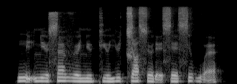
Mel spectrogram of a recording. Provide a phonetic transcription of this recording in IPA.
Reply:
n ḭ˨ lʲ ø˨ s æ˦ v ø˨ lʲ ɯ˨ kʲ ɯ˨ j y˦ t͡ɕ ɑ˦ s ø˨ ɾ ḛ˦˨ s e˨ s i˦ ɡʷ æ̰˨

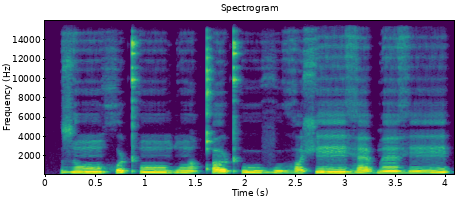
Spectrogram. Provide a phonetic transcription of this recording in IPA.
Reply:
z õː x o ʈʰ õː b õː qʼ o ʈʰ uː v u ɦ ɒ ʃ ẽː ɦ æ b æ̃ ɦ ẽː

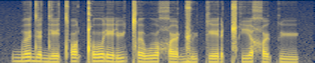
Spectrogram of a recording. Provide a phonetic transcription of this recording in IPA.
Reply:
b ə d ə d e tʼ ɔ ǃ o ɾ e ɾ y ǀ ə w u χ œ ɡ͡ǁ y k e ɾ ə ǁʰ i χ ø k y

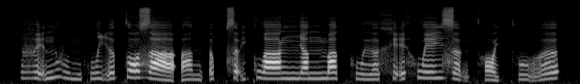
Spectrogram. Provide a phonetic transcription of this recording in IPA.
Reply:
v ḛ˧˥ n v ṳ˨˩ m k w ḭ˧˥ ə̯ t̪ ɔ˧ z aː˧˩ ʔ a̤˨˩ n ʔ ə˦˥ p̚ s ə̰˧˥ j k w aː˧ ŋ ɲ a˧ n m a˦˥ t̚ h w ɨ˨˦ ə̯ x ḛ˧˥ h w e˧ j z ə̰ː˧˨ ŋ t̪ʰ ɔ˧˩ j t̪ʰ ṵ˧˥ ə̯

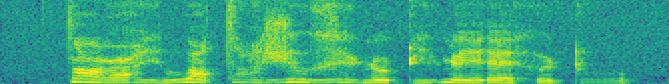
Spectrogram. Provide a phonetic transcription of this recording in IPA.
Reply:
tˤ õ˥˧ ʕ e̤˥˧ β o˥˧ tˤ a̤˥˧ ʒ ɯ˥˧ ɣ ɛ̤˥˧ ɳ o˥˧ ʈ i̤˧˥ ɳ e˧˥ ɾ ɛ˥˧ h ɯ˧˥ ʈ o̤˧˥

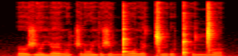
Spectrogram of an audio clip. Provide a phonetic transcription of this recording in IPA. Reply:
ə˞ ʒ ə̃ j ɛ l ɔ̃ t͡ʃ ə ɾ ɔ̃ j ə ʒ ɛ ŋ͡ǃ ɔ l ɛ ǀ y ɾ u ǃʰ ũ ŋ͡ǀ ɐ

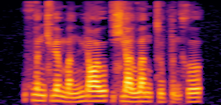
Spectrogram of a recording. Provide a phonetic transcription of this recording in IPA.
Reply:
x w ə˥˧ n ɕ ɥ ɛ˥˩ m a˧˥ n m j ɑ˥ ʊ̯ | ɕ j ä˥˧ l w a˥˩ n t͡s u˧˥ p ə̰˨˩ n x ɤ˥

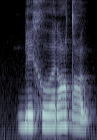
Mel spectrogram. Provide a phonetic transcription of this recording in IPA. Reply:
ɡ͡b e˨ x o˨ ɐ̯ ɾ ɒ˦ dˤ u˨

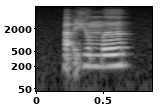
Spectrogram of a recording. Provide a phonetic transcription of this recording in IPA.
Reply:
a̰ ʒ ɵ m ə

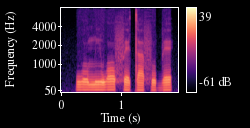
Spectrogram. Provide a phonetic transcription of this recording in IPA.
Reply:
w o˧ m ĩ˧ w ɔ˦ f ɛ˧ t a˧ f o˧ b ɛ˦

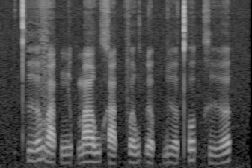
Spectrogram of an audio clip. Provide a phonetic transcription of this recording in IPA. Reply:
t̪ʰ ɨ˨˦ ə̯ v a˨˩ t̚ ɲ ə˨˩ p̚ m aː˧ w x a˨˩ t̚ f ə˨˦ w ɗ ə˨˩ p̚ ɓ ɨ˨˩ ə̯ t̪ʰ o˦˥ t̚ x ɨ˨˦ ə̯

